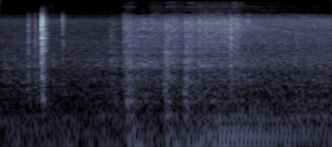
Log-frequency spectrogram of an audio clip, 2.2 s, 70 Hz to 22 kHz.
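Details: Maruti Wagon R petrol engine after a cracked cylinder 2 coil and spark plugs were replaced for a P0302 misfire and codes cleared: a click, a brief crank, then it catches quickly and settles into a steady, even idle.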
